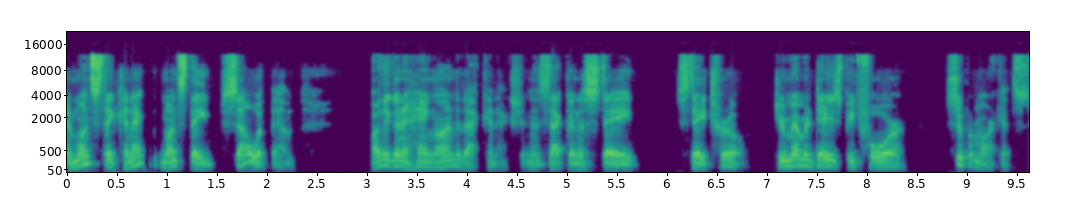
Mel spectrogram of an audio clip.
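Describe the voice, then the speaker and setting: A man with an American accent, dark, mellow tone and very wide pitch swings, at a moderate pace in a dry, close sound with no echo. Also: fairly low pitch for a man. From Boston area, Massachusetts. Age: 60s. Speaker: marketer and audio producer. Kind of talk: interview conversation.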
